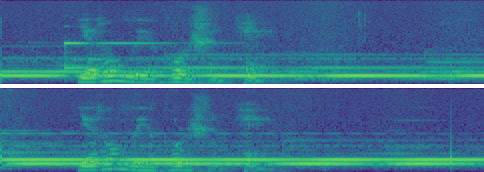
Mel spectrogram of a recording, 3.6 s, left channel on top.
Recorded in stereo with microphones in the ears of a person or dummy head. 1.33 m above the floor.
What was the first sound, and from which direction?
A man speaking, 40° right (ahead or behind).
